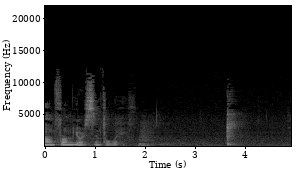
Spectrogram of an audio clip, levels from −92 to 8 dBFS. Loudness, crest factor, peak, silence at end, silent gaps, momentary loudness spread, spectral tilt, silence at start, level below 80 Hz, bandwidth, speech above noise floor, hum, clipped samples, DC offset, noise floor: -42 LUFS; 22 dB; -22 dBFS; 0 s; none; 25 LU; -4 dB/octave; 0 s; -66 dBFS; 12 kHz; 22 dB; none; under 0.1%; under 0.1%; -64 dBFS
